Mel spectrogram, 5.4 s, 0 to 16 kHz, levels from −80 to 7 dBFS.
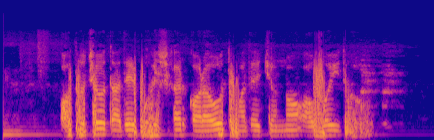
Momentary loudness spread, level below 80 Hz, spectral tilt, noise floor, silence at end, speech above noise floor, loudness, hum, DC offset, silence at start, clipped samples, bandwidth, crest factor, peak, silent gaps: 14 LU; -52 dBFS; -7.5 dB/octave; -51 dBFS; 0.5 s; 36 dB; -15 LUFS; none; under 0.1%; 0.05 s; under 0.1%; 7.4 kHz; 16 dB; -2 dBFS; none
